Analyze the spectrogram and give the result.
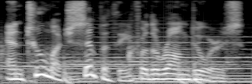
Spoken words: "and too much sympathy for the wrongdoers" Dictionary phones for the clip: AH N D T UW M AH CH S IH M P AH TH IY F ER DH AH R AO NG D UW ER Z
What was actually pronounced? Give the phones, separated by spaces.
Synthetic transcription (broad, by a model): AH N T UW M AH CH S IH M P AH TH IY F ER DH AH R AO NG D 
